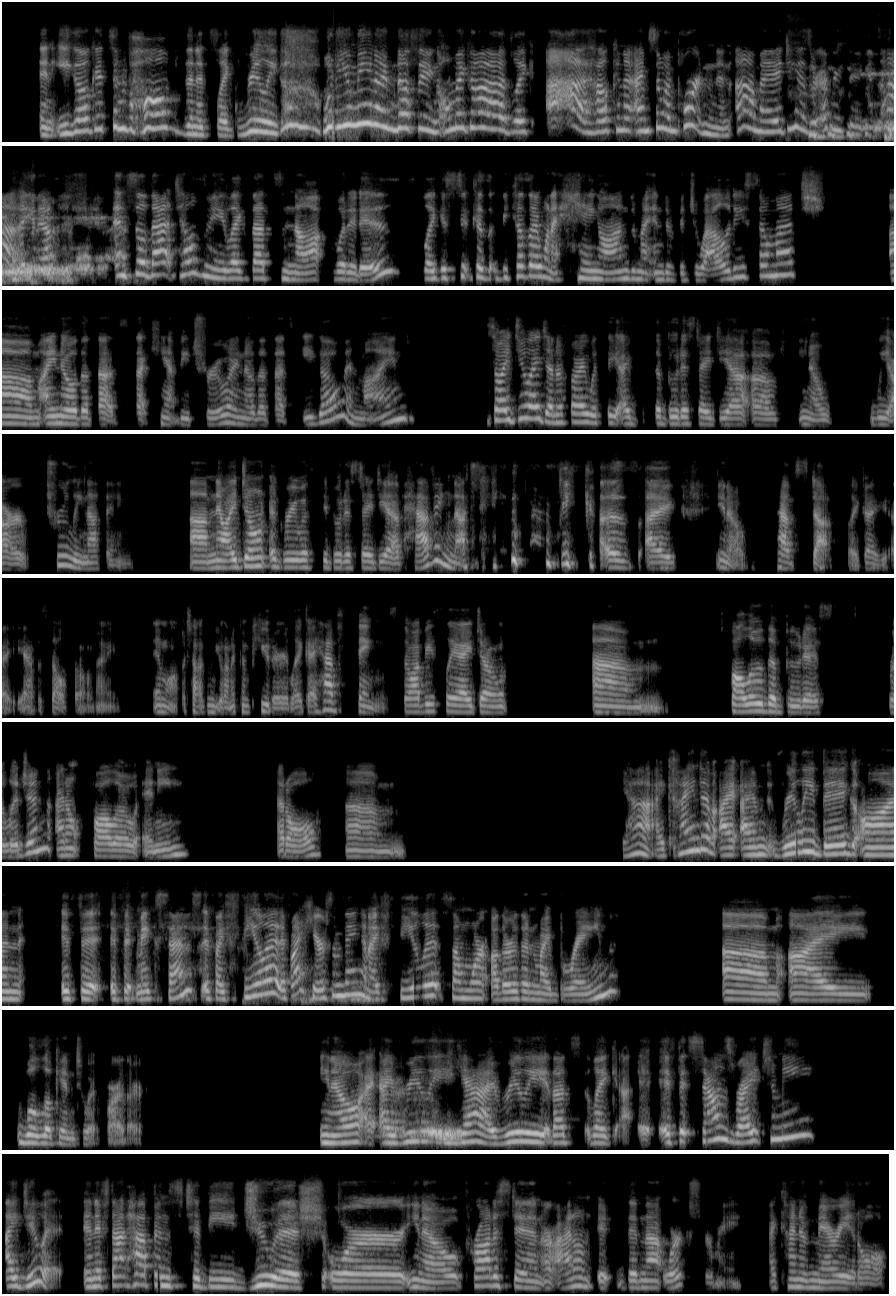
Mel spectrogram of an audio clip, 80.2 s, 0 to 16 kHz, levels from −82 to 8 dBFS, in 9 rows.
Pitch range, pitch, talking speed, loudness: 180-280 Hz, 210 Hz, 170 wpm, -25 LUFS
